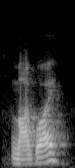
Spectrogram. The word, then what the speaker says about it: Mogwai: What's the pronunciation for that in Chinese? Mogwai.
